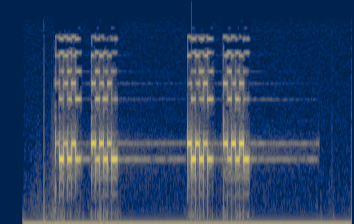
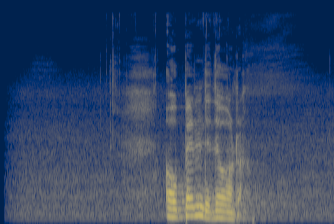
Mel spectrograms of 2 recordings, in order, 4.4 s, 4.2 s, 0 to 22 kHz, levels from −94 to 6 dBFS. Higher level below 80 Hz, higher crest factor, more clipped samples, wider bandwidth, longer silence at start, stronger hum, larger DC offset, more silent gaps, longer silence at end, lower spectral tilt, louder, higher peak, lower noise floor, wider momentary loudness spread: first, -52 dBFS vs -64 dBFS; about the same, 16 dB vs 20 dB; neither; first, 12 kHz vs 9.6 kHz; second, 0.05 s vs 1.65 s; neither; first, 2% vs under 0.1%; first, 0.12-0.22 s vs none; first, 1.3 s vs 1 s; second, 3 dB/octave vs -8 dB/octave; first, -11 LUFS vs -21 LUFS; first, 0 dBFS vs -6 dBFS; about the same, -51 dBFS vs -51 dBFS; second, 6 LU vs 25 LU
